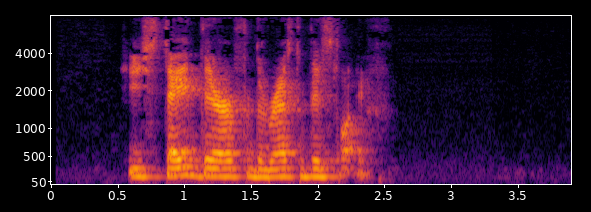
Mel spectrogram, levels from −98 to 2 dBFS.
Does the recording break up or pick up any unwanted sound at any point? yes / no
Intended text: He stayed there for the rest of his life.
no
